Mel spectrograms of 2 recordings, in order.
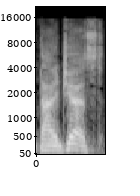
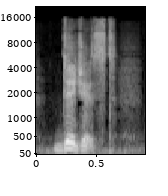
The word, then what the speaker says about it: digest: 因为 s 之后要失去爆破，那么 digestive 消化的和消化有关的它一定来自于动词 digest 消化的动词，但是说起来呢也巧 digest 这个词呢在英语中它应该算是一个 homographs 同形异音异义词，大家都知道它做名词时还可以表示文摘，但这个文摘呢就不能读作 digest 而要读作 digest, 所以拼写相同可是发音词性格不相同 digest digestive。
